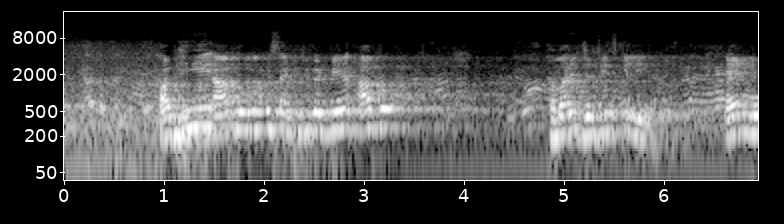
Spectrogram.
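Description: A man speaks loudly into a microphone through loudspeakers, with animation.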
